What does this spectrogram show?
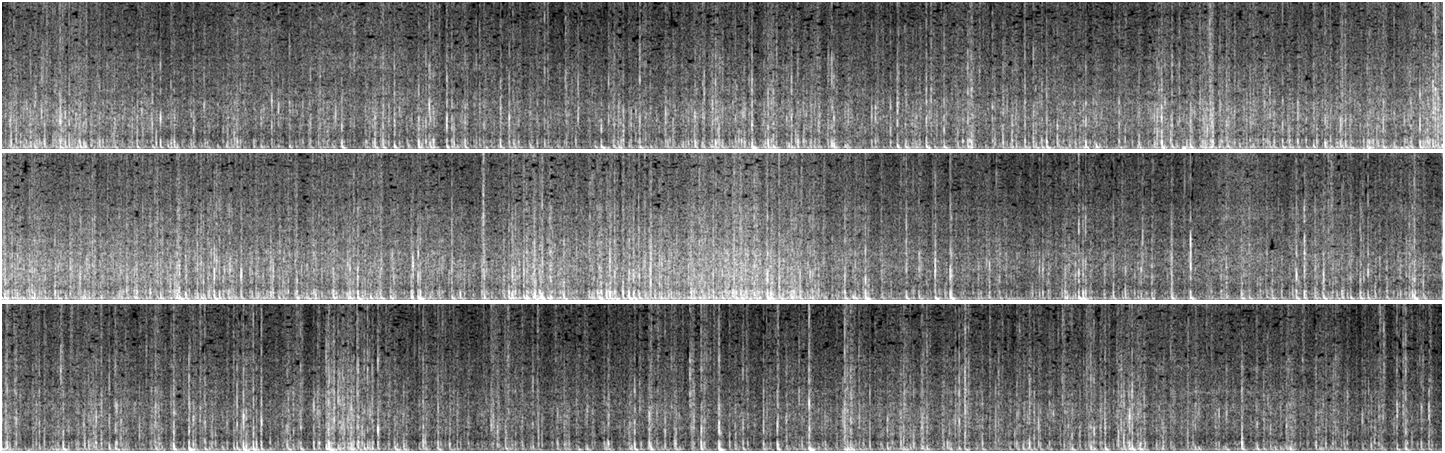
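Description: Steady rain falling on the tarp shelter and the leaf litter: a dense patter of countless small drop impacts, heavier for a few seconds in the middle.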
